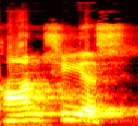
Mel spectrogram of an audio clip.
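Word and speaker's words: conscious: एसन एसन ठीक है उसके बाद कॉन्शियस कॉन शियस यहां पर सी साइलेंट है कॉन्शियस जिसको आप होश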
